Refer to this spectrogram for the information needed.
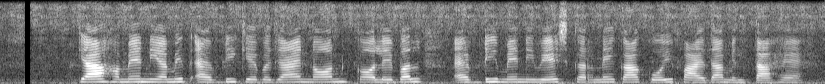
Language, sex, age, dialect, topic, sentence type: Hindi, male, 36-40, Hindustani Malvi Khadi Boli, banking, question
